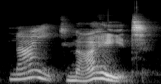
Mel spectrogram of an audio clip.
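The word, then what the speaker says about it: knight: that say hey no one actually is a silent K night-night good job you know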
